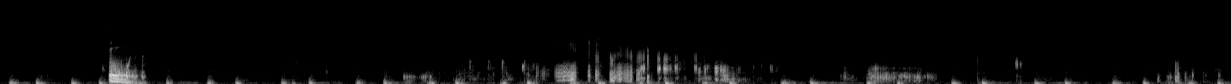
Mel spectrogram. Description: A whole digestive process pretty much, from my stomach to my intestines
